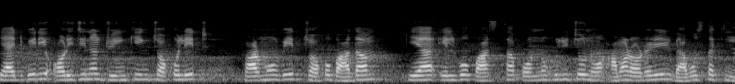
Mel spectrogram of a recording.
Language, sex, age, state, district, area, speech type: Bengali, female, 30-45, West Bengal, Purba Bardhaman, urban, read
